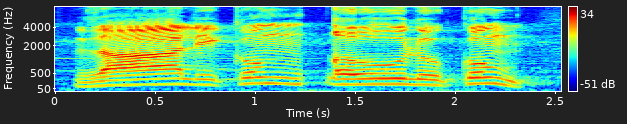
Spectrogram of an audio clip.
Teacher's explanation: میم ساکن اور اس کے بعد قاف اظہار شفوی والا قانون اور قاف کو موٹا کر کے پڑھیں گے، غنہ نہیں کریں گے۔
